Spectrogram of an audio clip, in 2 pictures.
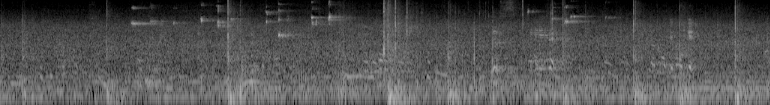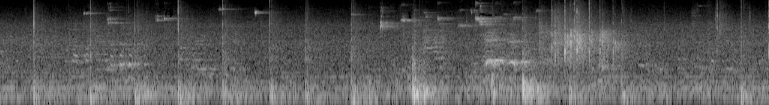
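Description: Basketball bouncing and thudding on a wooden gym floor during a game, with sneakers squeaking and players calling out; the voices grow louder near the end.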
